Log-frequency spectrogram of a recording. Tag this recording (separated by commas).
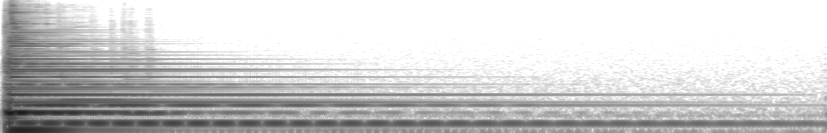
Acoustic guitar, Musical instrument, Music, Plucked string instrument, Guitar, Strum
